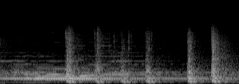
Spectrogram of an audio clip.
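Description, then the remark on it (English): A series of footsteps of a Russian soldier and his colleague approaching, thudding at a steady walking pace, the last couple growing louder as they come closer, over a low sustained hum in the background. “Hearing their approaching footsteps, a tearful Anna slowly turns her head in bed.”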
